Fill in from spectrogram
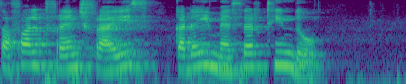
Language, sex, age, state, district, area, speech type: Sindhi, female, 45-60, Uttar Pradesh, Lucknow, rural, read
